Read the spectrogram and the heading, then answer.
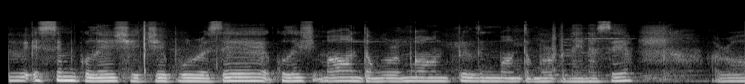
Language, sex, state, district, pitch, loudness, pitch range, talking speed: Nagamese, female, Nagaland, Kohima, 150 Hz, -18 LUFS, 145-160 Hz, 130 wpm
